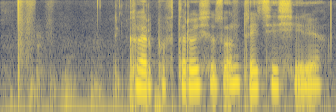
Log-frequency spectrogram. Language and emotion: Russian, neutral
